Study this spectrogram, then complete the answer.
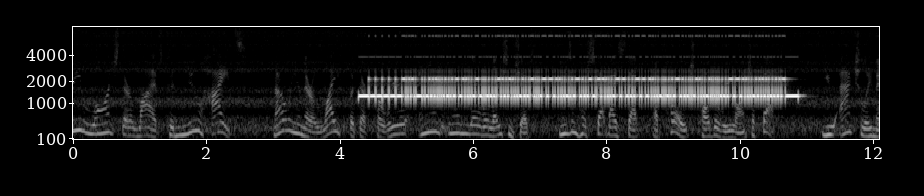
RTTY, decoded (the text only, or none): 84229 96138 03655 25093 59159 62506 46155 88189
